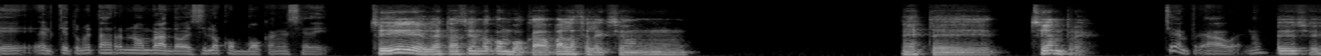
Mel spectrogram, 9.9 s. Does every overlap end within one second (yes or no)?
yes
